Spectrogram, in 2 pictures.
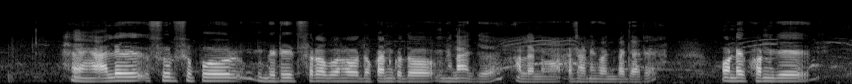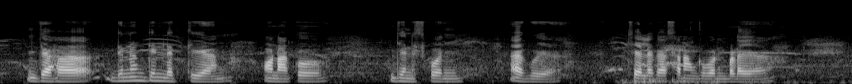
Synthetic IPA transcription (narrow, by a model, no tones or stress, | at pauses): hɛ̃a̰lɛsuɾsupɔɾbʱiɾid͡ʒsɔɾɔbaɦɔd̪ɔkankɔd̪ɔmɛnaʔɡɛjaalɛnɔwa̰ʔaɾaniɡɔɲbad͡ʒaɾɛ | ɔnɛkʰɔnɡɛ | d͡ʒaɦad̪inɔmd̪inləɡ̚t̪ɛjanɔnakɔ | d͡ʒɛnɛskɔɲ | aɡuja̰ | t͡ʃɛlaɡasanamɡɔbɔnbaɽaja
